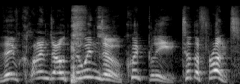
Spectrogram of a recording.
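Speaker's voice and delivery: very high, very loud battle shout. Game master voices the watch commander calling behind him: Ulrich Schutzmann shouting. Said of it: "shouts behind him".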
